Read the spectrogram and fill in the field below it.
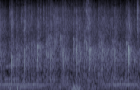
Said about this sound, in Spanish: Un aplauso para Cristo.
